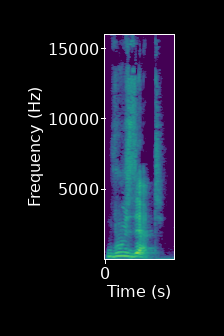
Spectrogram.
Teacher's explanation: this content specifically the s and it's followed by this vowel we will make a liaison and we will pronounce it as a z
